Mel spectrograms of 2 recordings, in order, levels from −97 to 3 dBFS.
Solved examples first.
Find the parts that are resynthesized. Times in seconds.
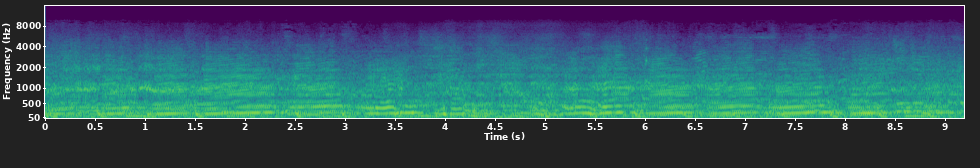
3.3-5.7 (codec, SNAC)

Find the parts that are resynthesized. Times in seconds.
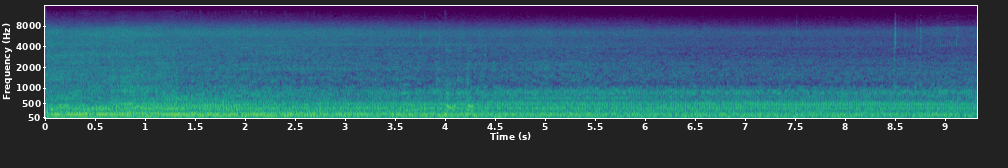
0.0-1.3 (codec, SNAC)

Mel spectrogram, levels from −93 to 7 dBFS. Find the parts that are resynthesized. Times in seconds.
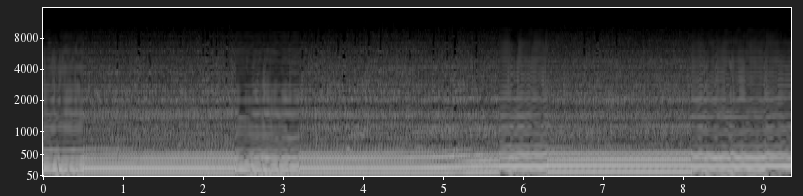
0.0-0.5 (vocoder, BigVGAN v2); 2.4-3.2; 5.7-6.3; 8.1-9.4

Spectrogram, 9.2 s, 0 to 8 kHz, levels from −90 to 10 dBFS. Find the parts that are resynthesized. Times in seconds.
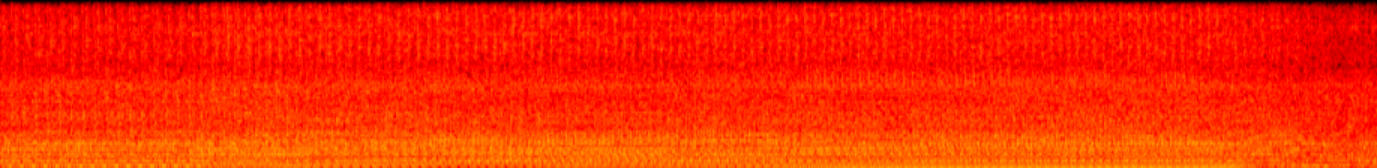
8.5-9.2 (vocoder, Vocos)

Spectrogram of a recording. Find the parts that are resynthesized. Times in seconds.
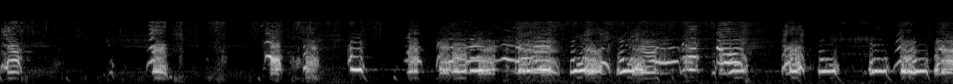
7.4-8.7 (vocoder, BigVGAN v2)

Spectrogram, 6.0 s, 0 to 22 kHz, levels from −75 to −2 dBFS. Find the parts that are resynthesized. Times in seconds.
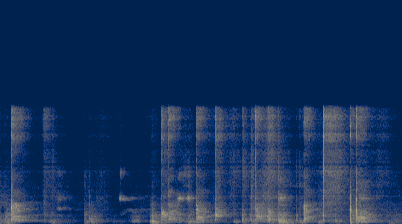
0.0-6.0 (codec, SNAC)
